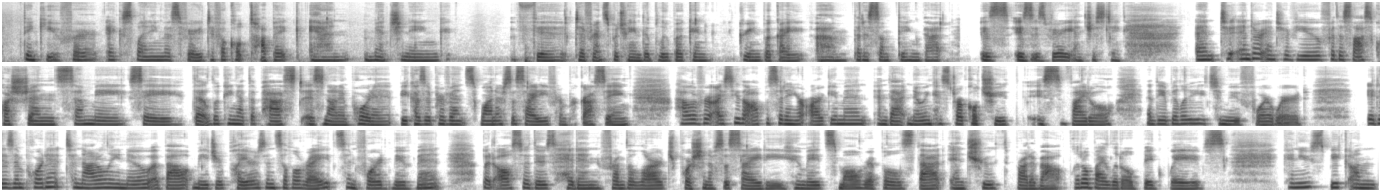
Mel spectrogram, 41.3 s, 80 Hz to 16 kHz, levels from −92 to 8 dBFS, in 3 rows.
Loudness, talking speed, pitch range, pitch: -21 LUFS, 180 wpm, 195-230 Hz, 205 Hz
